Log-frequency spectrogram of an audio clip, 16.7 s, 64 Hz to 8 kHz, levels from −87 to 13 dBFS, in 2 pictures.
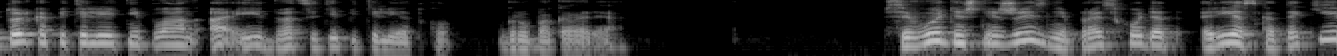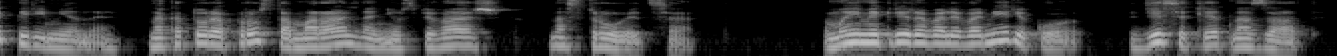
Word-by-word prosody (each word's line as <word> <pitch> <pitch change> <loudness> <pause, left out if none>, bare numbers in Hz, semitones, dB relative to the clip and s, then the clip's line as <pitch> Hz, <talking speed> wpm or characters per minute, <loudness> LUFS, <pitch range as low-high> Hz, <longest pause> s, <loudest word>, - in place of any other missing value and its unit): только 210 +5 +6
пятилетний 195 -2 0
план, 175 0 -2
а - - +1
и 160 +3 -1
двадцатипятилетку, 135 -7 -6 0.3
грубо - - -6
говоря. - - -8 1.6
В - - -13
сегодняшней 195 +3 +4
жизни 205 - +2
происходят 170 - -1
резко 190 -1 +4
такие 170 - -1
перемены, 145 - -4 0.2
на 155 - 0
которые 175 +1 +1
просто 200 -4 0
морально 155 +2 +1
не - - -3
успеваешь 155 +4 -1 0.2
настроиться. 150 -6 -3 0.8
Мы 175 +9 +4
эмигрировали 205 -3 +4
в 180 - -1
Америку 185 - 0 0.3
10 165 +2 +1
лет 165 +1 -2
назад, 135 -7 -3
170 Hz, 105 wpm, -24 LUFS, 150-195 Hz, 1.6 s, только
